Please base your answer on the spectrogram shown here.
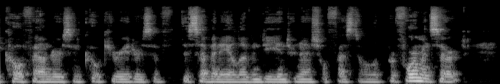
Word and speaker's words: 7A*11D: Brian mentioned that I'm one of the co-founders and co-curators of the 7A11D International Festival of Performance Art. 7A11D is spelled 7A*11D, and the asterisk is silent.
